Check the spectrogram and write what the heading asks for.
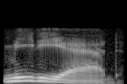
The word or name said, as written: mediad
